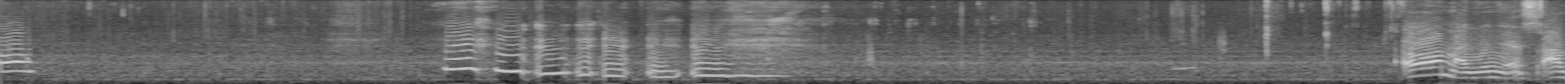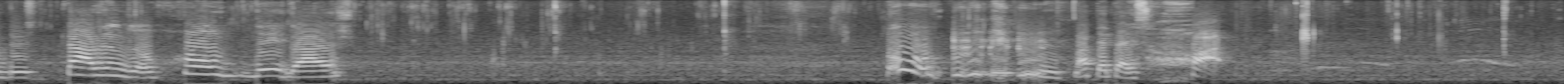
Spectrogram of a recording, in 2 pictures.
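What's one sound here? A young woman chews food and smacks her lips.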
